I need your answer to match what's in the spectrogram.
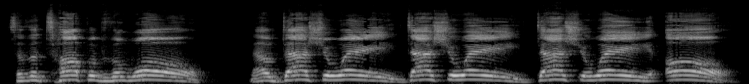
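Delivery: loud, high, rousing chant of reindeer names; loud recitation. Acted. Reciting the Christmas poem to the troops, loud rousing chant. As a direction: call out the reindeer like a driver.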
